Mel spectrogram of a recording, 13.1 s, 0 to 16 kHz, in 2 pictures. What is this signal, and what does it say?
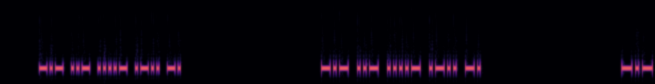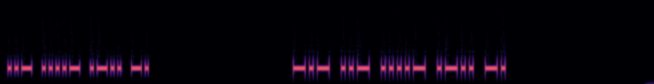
Morse code, heard as a keyed tone, about 36 wpm, 700 Hz. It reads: KU4LN KU4LN KU4LN KU4LN
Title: Speed Racing - USA 2x2 Call Signs 30wpm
